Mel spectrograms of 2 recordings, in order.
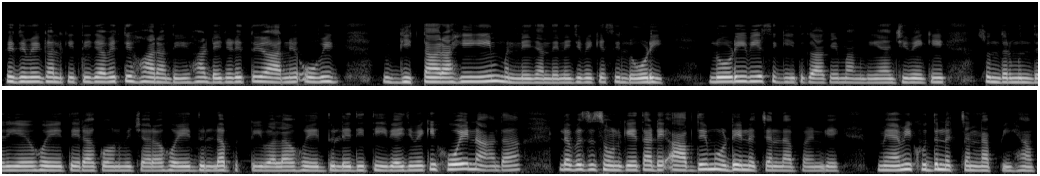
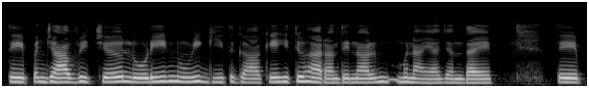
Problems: background sounds at intervals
